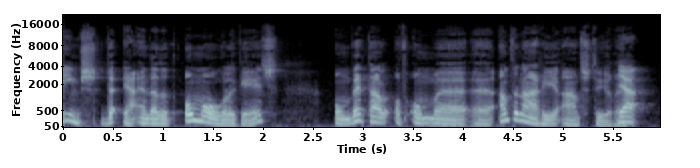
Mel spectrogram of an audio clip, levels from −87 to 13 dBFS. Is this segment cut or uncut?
uncut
